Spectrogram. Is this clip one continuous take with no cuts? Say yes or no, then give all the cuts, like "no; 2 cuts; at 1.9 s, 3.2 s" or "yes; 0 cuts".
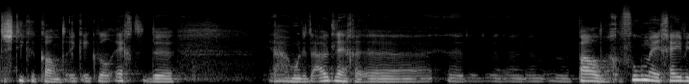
yes; 0 cuts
